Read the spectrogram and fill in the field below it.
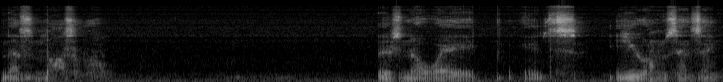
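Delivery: a low, hushed whisper of disbelief; stunned whisper. Acted. Darth Maul to unconscious Izuku, whispering in disbelief. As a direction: breathe it out, unable to believe it.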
